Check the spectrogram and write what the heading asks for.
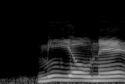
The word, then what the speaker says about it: Mjolnir: Mjolnir isn't even close, but the me and the yol are one syllable. Mjol. Mjol? Mjol. Mjolnir. Right? Mjolnir.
